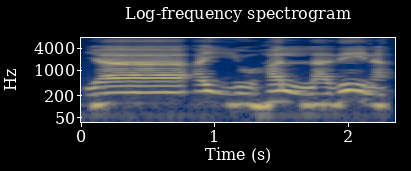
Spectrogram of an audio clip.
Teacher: হাটাকে right দিবেন গলার শেষ থেকে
